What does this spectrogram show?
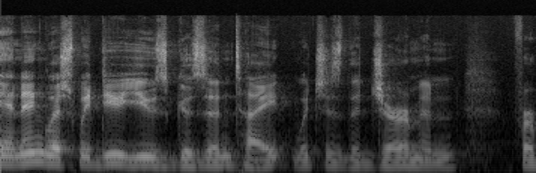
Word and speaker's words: Gesundheit: Ava just remember the the pronunciation is not very Germanic it's much more English we just simply say gesundheit I'm sure in German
